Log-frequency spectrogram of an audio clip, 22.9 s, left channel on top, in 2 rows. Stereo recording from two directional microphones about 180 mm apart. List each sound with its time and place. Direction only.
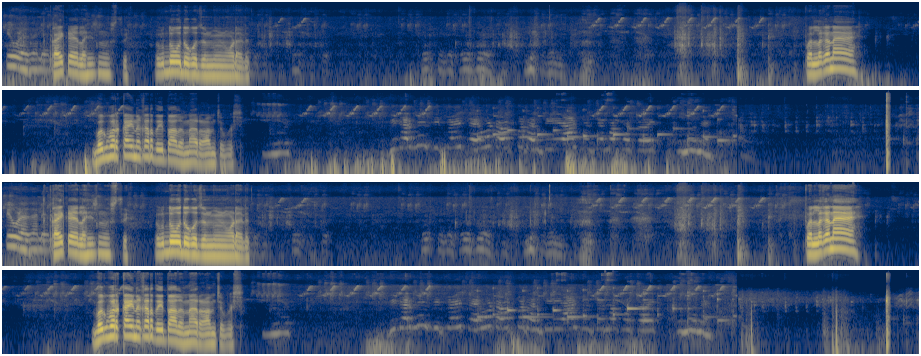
0.0 s speech: 30° right (ahead or behind)
0.6 s speech: 10° right (ahead or behind)
7.2 s pig: 35° right (ahead or behind)
10.0 s speech: 10° right (ahead or behind)
12.6 s speech: 10° right (ahead or behind)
